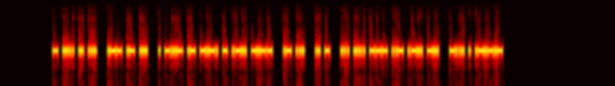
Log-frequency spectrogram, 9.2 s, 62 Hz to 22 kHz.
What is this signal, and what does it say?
Morse code, heard as a keyed tone, about 52 wpm, 700 Hz. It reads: THIS WAS EXACTLY AS IT SHOULD BE.
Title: Sentences from Top 1000 Words - Review Part 6 - 50wpm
